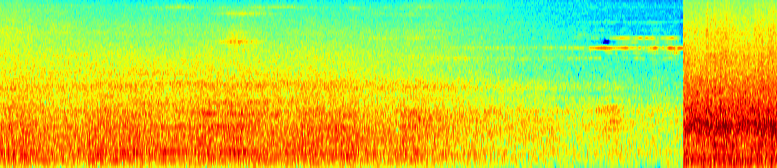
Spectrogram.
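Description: Shinkansen bullet train running past a station platform, its rushing wheel and air noise slowly fading as the last cars clear. About seven seconds in it cuts abruptly to the much louder rush of another Shinkansen train passing close by.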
